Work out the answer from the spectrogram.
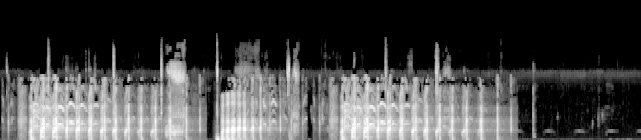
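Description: High-pitched laughter in three long runs of rapid 'ha-ha' pulses, stopping about ten seconds in.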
